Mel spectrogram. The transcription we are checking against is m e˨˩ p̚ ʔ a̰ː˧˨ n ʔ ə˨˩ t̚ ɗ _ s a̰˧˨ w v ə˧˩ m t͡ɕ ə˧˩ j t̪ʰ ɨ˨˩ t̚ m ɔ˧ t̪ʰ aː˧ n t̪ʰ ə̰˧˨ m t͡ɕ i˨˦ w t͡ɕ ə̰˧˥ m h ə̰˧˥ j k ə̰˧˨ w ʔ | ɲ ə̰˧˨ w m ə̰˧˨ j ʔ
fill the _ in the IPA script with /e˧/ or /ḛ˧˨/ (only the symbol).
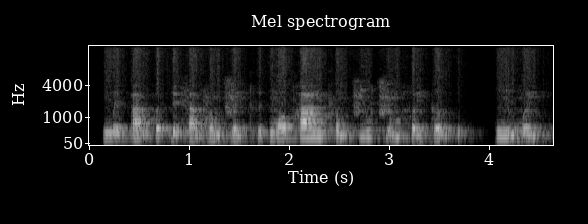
ḛ˧˨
